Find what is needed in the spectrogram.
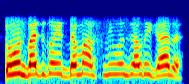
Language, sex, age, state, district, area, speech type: Kashmiri, other, 18-30, Jammu and Kashmir, Baramulla, rural, conversation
